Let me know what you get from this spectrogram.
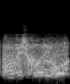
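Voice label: Serbian tank damaged mood low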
